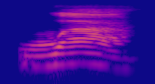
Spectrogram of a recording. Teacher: ketika kita mengucapkan huruf yang berharakat fathah itu dibuka mulutnya lebar walaupun wau ini harakatnya fathah tetap dibuka lebar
